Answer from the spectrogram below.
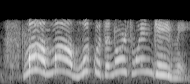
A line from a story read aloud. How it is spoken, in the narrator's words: shouted excitedly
